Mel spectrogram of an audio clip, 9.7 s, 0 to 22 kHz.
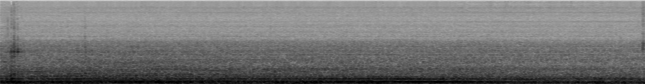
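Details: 1995 Honda Accord, about 339,000 miles, still shifts: low steady growl from the front while coasting downhill off throttle, no vibration, none under acceleration or uphill; cause unknown.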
